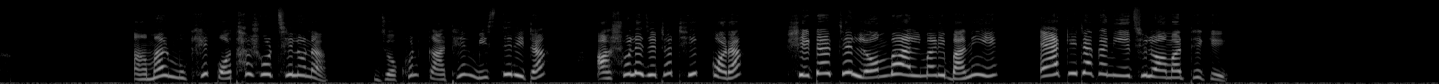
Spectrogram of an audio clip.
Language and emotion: Bengali, surprised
